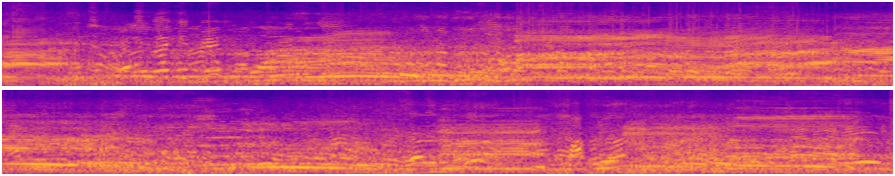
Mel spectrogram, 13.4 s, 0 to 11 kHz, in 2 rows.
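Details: Sahiwal bull calves at a busy cattle market on 9 January 2025, bought by a Dhaka farmer; drawn-out, harmonic lowing calls rise and fall one after another over steady crowd chatter and bargaining voices.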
